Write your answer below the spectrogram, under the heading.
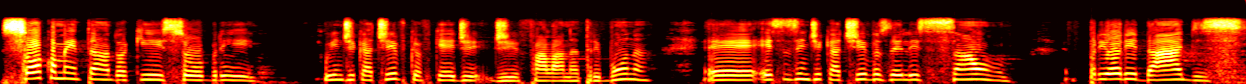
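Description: A woman with an ordinary speaking voice talks at a fairly slow pace in a fairly high pitch, with ordinary pitch variation and very even loudness. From Brazil, Pará (Medicilândia). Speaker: city councillor, first secretary. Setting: council chamber.

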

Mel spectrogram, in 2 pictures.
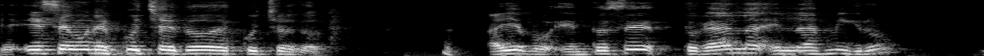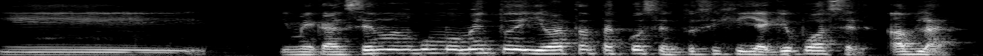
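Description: A man with a high voice speaks at a fairly quick clip. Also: ordinary pitch variation. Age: 20s. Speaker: musician. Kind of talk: casual chat.

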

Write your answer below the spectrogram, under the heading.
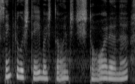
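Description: A woman talks at a fairly slow pace, her voice dry and close with no echo. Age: 20s. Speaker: university student. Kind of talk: personal monologue.

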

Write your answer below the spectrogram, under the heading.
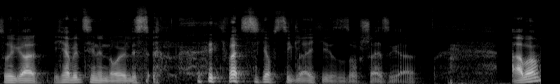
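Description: A man with a very deep, low pitch and lively intonation, fairly quick, with long and frequent pauses. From Germany, Schweinfurt (Franconia). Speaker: podcast co-host. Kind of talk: casual chat.

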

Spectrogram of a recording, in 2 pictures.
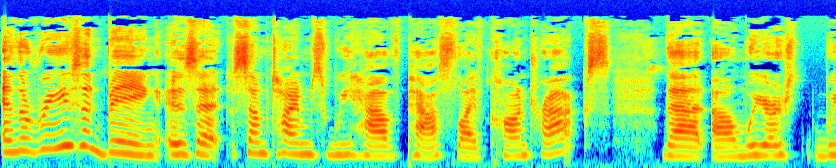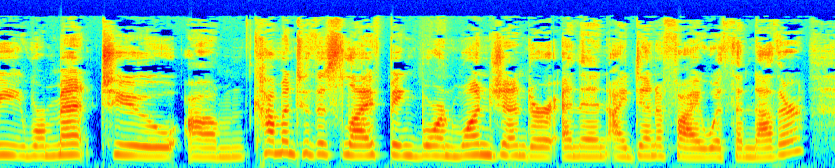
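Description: In an American accent, a woman with an unremarkable speaking voice talks at a fairly slow pace with fairly high pitch and ordinary pitch variation. The recording is very clean, with a silent background. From US, Florida. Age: 50s. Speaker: psychic medium podcaster. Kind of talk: casual solo talk. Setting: bedroom of an RV used as a studio.

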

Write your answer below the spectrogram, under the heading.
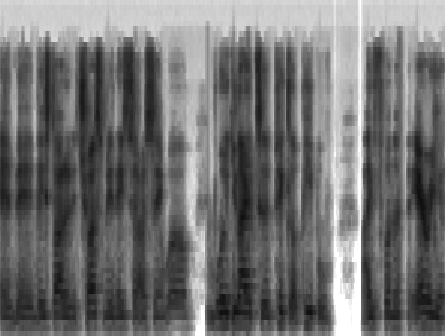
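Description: A man with an American accent talks in a plain, everyday voice, fairly high-pitched, at a moderate pace. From Miami, Florida. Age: 30s. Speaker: churchgoer sharing faith testimony. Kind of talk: testimony.

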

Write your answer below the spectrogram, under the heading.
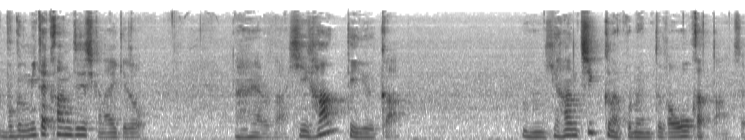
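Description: Long, frequent pauses break up a man's fairly quick speech, and his loudness swings widely. His pitch is medium with ordinary variation. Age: 20s. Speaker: podcast host. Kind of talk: solo monologue. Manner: halting.

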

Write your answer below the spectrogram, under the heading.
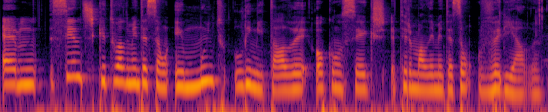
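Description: A woman's medium-pitched voice, dark and mellow in tone, at a fairly quick pace on a very clean recording with a silent background. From Portugal, Alentejo. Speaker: podcast co-host. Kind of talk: casual interview. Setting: studio.

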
